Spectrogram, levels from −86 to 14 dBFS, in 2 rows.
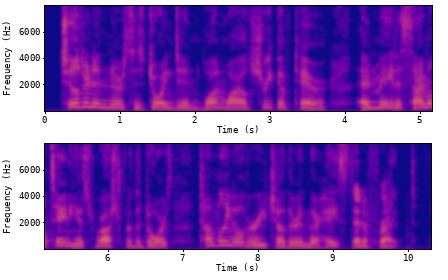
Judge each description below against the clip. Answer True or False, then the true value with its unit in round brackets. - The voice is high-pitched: True (225 Hz)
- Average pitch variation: True (4.7 semitones)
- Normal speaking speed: True (155 wpm)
